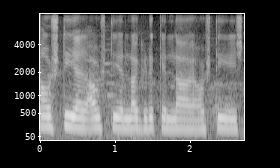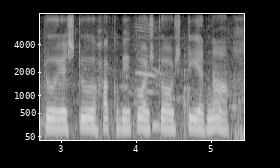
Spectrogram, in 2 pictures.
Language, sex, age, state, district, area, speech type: Kannada, female, 45-60, Karnataka, Bangalore Urban, rural, spontaneous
